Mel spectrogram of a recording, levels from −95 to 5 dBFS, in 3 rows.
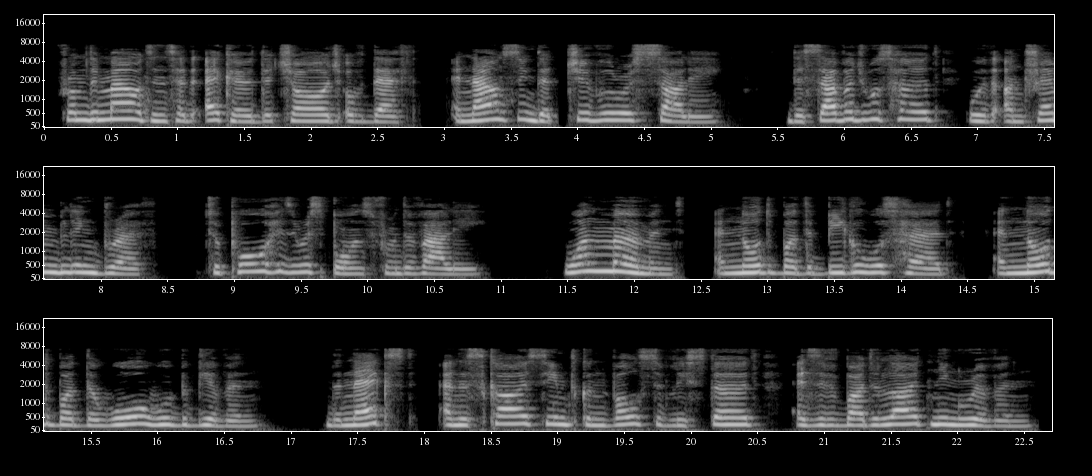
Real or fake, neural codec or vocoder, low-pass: real; none; 7.2 kHz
